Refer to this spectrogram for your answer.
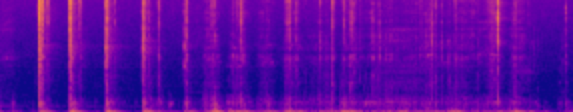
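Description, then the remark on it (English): Rapid, hard keystrokes hammer a keyboard in an uneven burst of sharp clicks and thuds, with a few loud spaced strikes at first, then a denser clatter of quicker taps. “ASMR, you're smashing my osu.”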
